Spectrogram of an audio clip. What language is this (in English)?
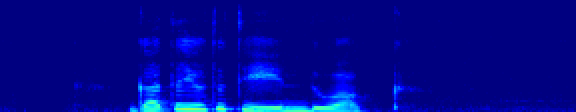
Sinhala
